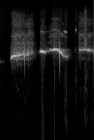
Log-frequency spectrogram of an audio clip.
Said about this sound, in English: And at first you take a moment to listen to this song that is being whistled almost by wind.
